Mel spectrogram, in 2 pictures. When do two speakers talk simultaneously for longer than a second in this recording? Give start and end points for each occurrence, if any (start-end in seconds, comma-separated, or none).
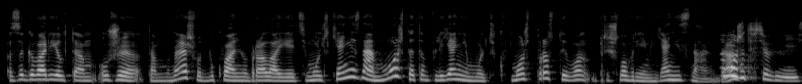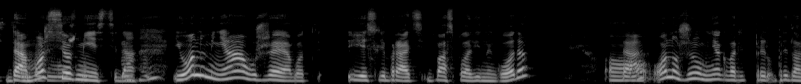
8.1-9.7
